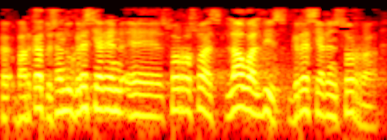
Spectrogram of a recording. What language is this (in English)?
Basque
